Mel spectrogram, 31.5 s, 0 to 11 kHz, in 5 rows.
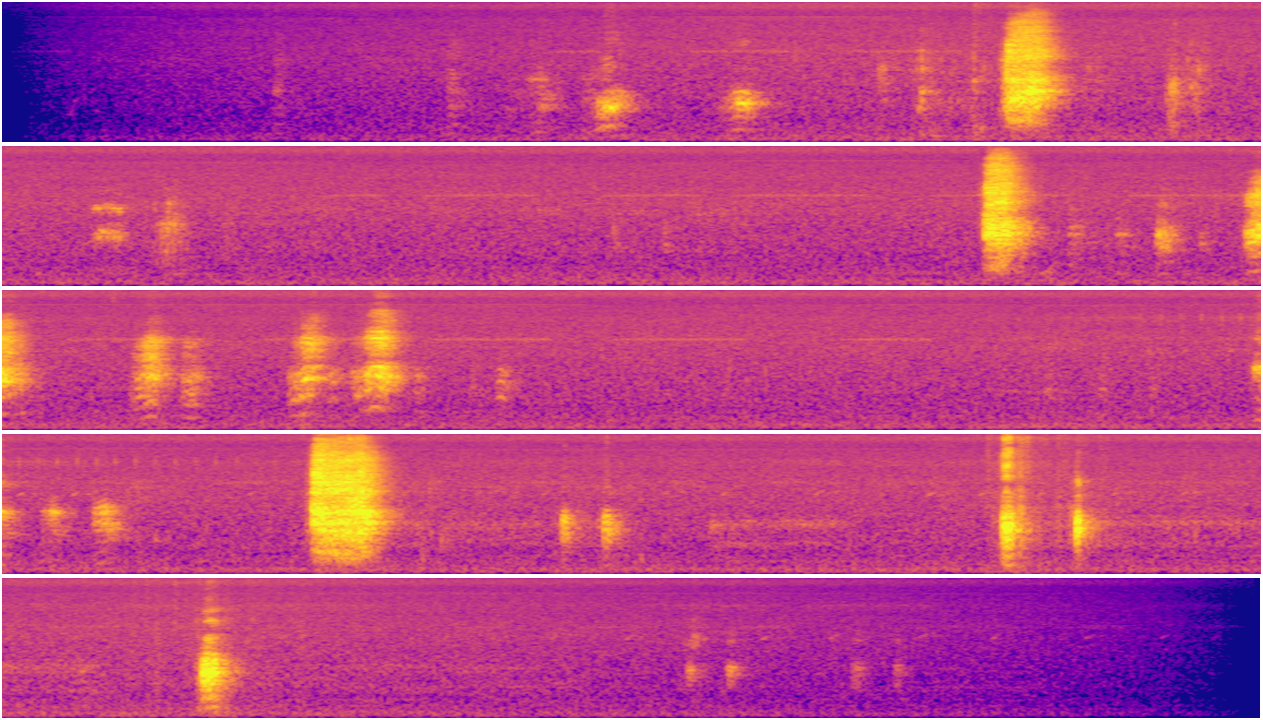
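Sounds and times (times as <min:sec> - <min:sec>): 
Black-crowned Night-heron Nycticorax nycticorax calling: 0:02.3 - 0:06.0, 0:06.7 - 0:07.4, 0:11.2 - 0:15.4, 0:17.8 - 0:27.8, 0:28.4 - 0:29.9.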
